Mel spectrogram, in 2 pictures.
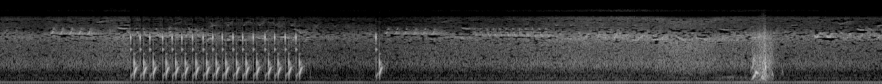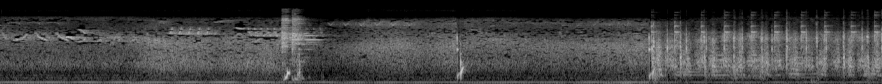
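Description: Short electronic game chimes and clicks play.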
